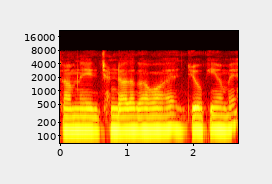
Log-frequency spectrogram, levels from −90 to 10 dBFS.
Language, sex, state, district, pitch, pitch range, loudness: Hindi, male, Himachal Pradesh, Shimla, 135 Hz, 130-140 Hz, -14 LUFS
